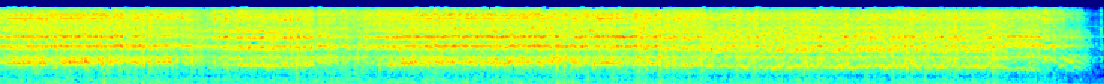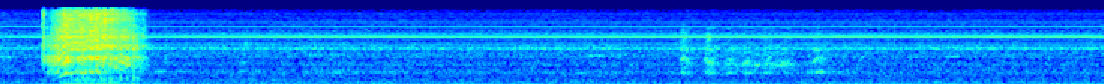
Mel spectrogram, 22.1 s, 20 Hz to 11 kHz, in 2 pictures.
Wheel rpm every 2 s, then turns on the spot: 220, 210, 210, 190, 160, 50, 10, 0, 0, 0, 0.
none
